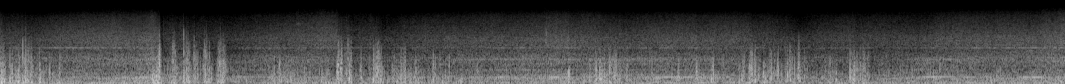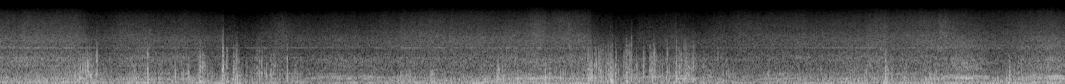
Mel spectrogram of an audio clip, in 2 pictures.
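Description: Motorboats running at speed side by side: a steady engine drone that wavers in pitch, the rush of churned water and spray, and wind buffeting the microphone. Sharp slaps of water break in every few seconds.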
